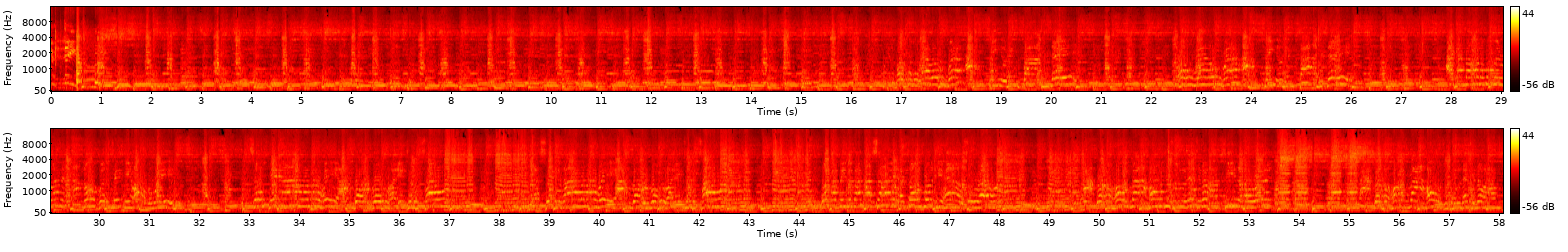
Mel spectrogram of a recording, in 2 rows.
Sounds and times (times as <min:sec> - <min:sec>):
Music: 0:00.0 - 0:58.0.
